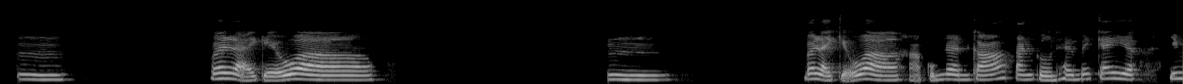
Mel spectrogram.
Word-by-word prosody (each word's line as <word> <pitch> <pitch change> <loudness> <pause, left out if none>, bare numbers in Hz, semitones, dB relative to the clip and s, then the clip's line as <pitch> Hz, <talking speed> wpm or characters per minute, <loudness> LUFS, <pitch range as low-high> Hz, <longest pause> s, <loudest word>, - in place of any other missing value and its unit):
Ừm, 235 - -6
ừm, 220 -1 -3
ừm. 225 0 -22 1.4
Với 265 +1 +2
lại, 190 -5 +1
kiểu, 190 +4 +3
ơ 210 -3 +4 2.3
Ừm. 215 -1 -2 1.3
Với 255 +1 +1
lại, 195 -5 +3
kiểu, - - +1
ơ, 210 -5 +3
họ - - -6
cũng 220 - -5
nên 225 -2 0
có 235 +6 0
tăng 225 0 -2
cường 195 -3 -1
thêm 220 0 -3
mấy 240 +2 -5
cái, 265 0 -1
a, 230 -1 -1 0.3
giống 275 0 -2
225 Hz, 115 wpm, -27 LUFS, 210-240 Hz, 2.3 s, ơ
